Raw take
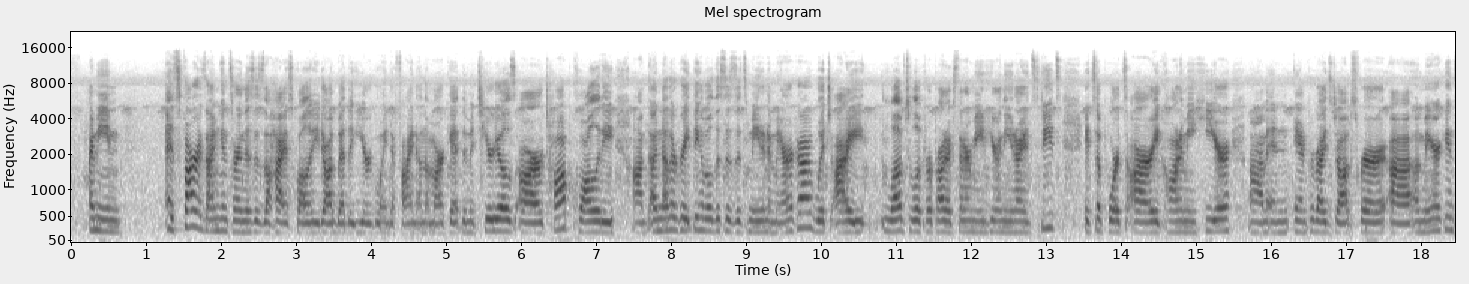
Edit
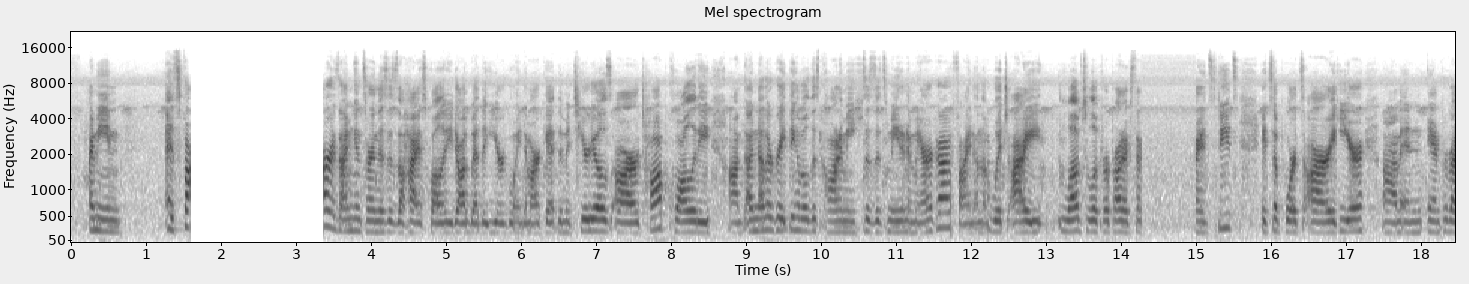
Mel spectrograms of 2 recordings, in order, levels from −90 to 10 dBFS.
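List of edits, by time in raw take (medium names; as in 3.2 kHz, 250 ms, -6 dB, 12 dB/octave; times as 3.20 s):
1.58 s: insert silence 1.78 s
4.29–4.79 s: move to 9.86 s
11.90–12.63 s: room tone
14.51–15.09 s: move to 8.69 s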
